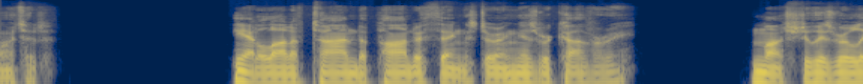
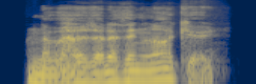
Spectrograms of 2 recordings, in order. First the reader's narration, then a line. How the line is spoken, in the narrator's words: Gilbert murmured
